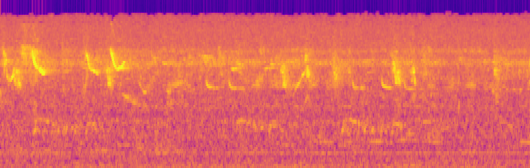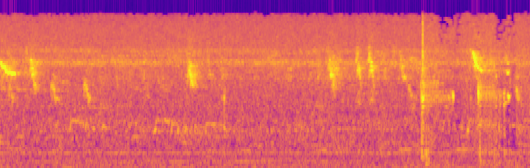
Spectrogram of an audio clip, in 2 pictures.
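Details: Nest-building sparrows chirp in short, high, irregular notes, with several spaced calls across the recording over a steady low hum and a brief clatter near the end.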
